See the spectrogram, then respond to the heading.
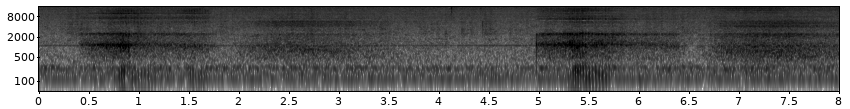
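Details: Pregnant woman's snoring that began soon after becoming pregnant: two loud, rattling inhaled snores with quieter breathing between them in a quiet room.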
